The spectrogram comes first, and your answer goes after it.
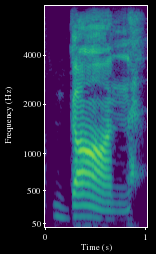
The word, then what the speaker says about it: gone: Okay, let's go to the word gone. Right here, instead of gone, okay, this is an ah sound. Gone. I was gone. I was gone. Okay, pronounce that N instead of ga. Okay, ga, n.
